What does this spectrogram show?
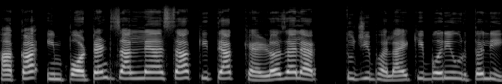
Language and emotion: Goan Konkani, neutral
